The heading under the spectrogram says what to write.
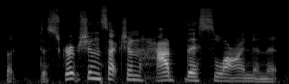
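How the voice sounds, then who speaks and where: A woman's voice: fairly low pitch, very animated, moderate pace, sharp tone, no echo, soft background music. A woman giving casual reaction commentary on a game, musing aloud with short emphatic asides. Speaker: content creator reacting to game voicelines.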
